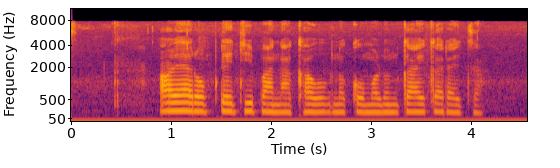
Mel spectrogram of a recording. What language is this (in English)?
Marathi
